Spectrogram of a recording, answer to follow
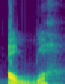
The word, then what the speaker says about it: Allah: Nih, lafaz Allah dibaca tafkhim, tebal, berbunyi Allah. Jadi kalau mengungkapkan ini seperti ada W-nya ya. Ini juga bukan seperti ini. Ini kan dibacanya Allah.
